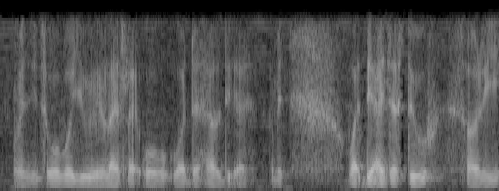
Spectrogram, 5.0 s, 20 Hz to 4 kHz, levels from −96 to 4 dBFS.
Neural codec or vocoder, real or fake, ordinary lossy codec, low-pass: none; real; AAC, 24 kbps; 3.6 kHz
